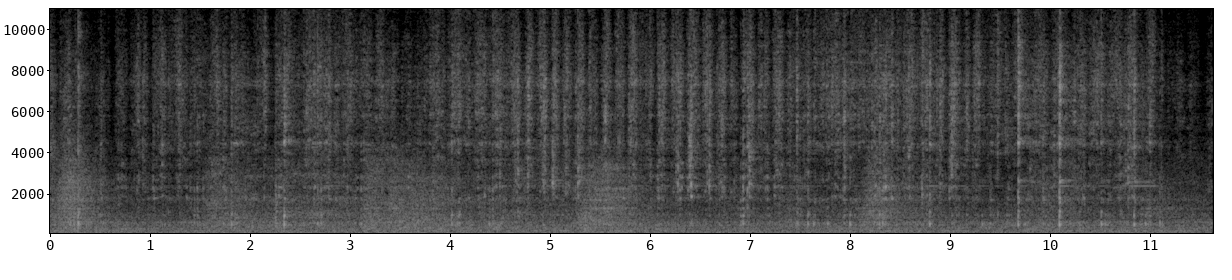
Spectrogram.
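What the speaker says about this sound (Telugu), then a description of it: "ఇప్పుడైతే ఇదంతా మిక్స్ చేసుకుందాము." Ingredients being mixed with oil in a bowl or pan, producing a continuous close scraping and rubbing with light clinks of a utensil, no speech, fairly quiet throughout.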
